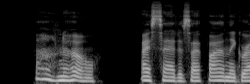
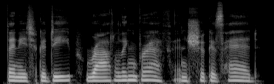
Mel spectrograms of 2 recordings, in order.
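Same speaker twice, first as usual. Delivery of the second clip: ordinary delivery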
